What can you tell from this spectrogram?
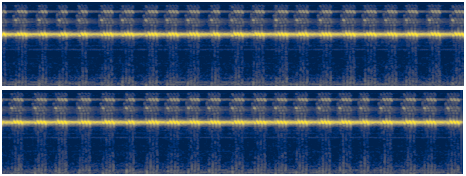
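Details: In a room at night, a cricket sings loudly with a sharp, high continuous trill that throbs in regular quick pulses, steady from start to end, faint low hum underneath.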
